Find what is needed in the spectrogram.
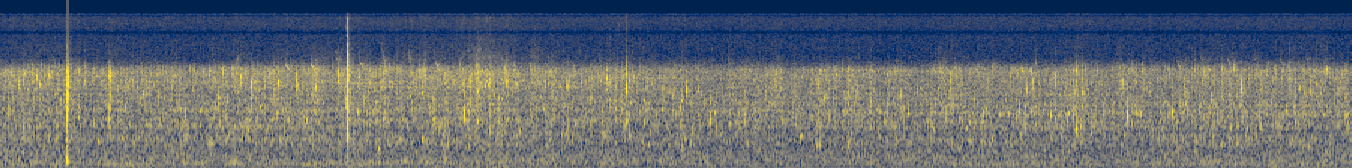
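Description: Shallow river water flowing and trickling steadily over stones, with two sharp clicks about one and five seconds in.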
